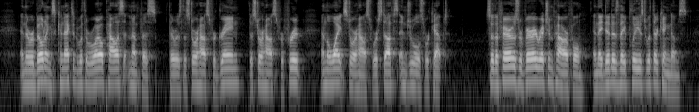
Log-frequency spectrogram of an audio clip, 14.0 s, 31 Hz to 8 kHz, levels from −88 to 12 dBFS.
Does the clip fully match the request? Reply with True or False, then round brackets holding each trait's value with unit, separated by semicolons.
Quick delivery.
True (210 wpm)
